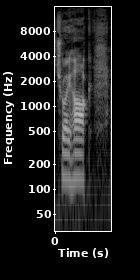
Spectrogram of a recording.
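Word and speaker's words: Tsui Hark: It's not spelled that way, but it's pronounced Choi Hawk, and this is Dangerous Encounters of the First Kind, I believe it's called that.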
